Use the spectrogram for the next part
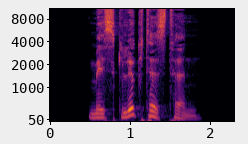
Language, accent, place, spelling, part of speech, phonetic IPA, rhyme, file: German, Germany, Berlin, missglücktesten, adjective, [mɪsˈɡlʏktəstn̩], -ʏktəstn̩, De-missglücktesten.ogg
- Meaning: 1. superlative degree of missglückt 2. inflection of missglückt: strong genitive masculine/neuter singular superlative degree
